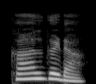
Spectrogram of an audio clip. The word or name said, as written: ಕಾಲ್ಗಡ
